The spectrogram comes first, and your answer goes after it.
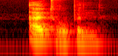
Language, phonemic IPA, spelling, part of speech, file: Dutch, /ˈœytrupə(n)/, uitroepen, verb / noun, Nl-uitroepen.ogg
- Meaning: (noun) plural of uitroep; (verb) 1. to cry out 2. to proclaim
